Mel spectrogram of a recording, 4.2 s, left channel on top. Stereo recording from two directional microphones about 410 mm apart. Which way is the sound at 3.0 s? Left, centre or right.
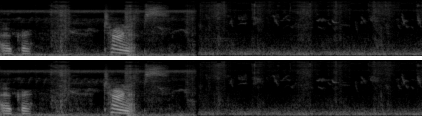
Centre.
